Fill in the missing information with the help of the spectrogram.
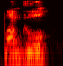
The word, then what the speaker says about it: Mongul: There's always, where's Mogul? If that's how you say his name. Is it Mogul? Mogul? Mogul. – Mongul. – Mongul.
